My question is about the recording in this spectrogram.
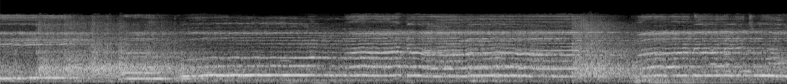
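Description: Girls' maulid group singing a devotional praise song through a microphone, a female lead voice holding long notes that slide between pitches, with a few frame drum beats.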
